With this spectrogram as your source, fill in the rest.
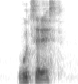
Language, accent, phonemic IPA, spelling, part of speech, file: French, France, /vut se.lɛst/, voûte céleste, noun, LL-Q150 (fra)-voûte céleste.wav
- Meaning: welkin, vault of heaven, canopy of heaven, celestial vault, sky, heavens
